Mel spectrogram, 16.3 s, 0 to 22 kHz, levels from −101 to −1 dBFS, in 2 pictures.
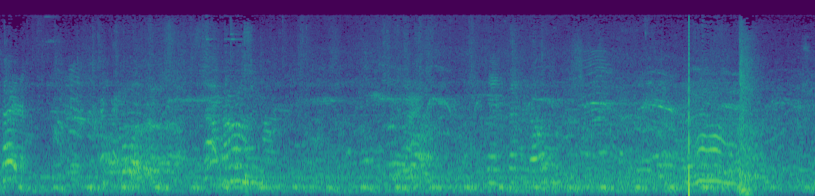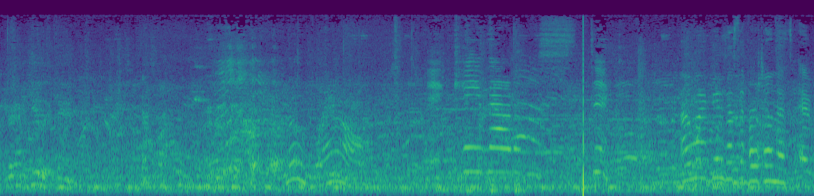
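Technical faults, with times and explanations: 6.89 s and 13.98 s, invalid numbers at full scale: a calculation produced infinite or invalid values, which became one extreme value far beyond the audio's peaks for 1.33 ms each, which fits a 64-sample block. So brief a stretch sounds as one sharp bang.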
